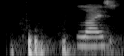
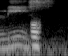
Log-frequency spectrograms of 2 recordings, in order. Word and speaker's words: liest: Liest du die Zeitung? Ya, die Zeitung lese ich. Apakah kamu membaca koran tersebut? Ya, aku membaca koran tersebut. Betul, tapi bacanya bukan lies ya, lis.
